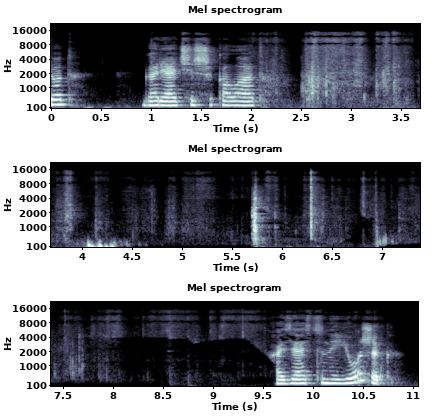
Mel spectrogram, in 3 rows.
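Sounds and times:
paper pages rustling: 0:02.0 - 0:09.5
crisp paper snaps: 0:05.6 - 0:07.1.

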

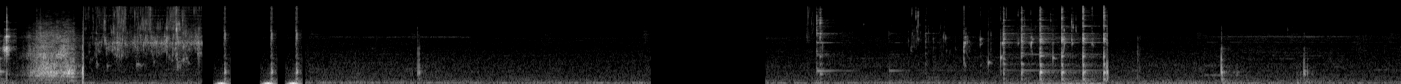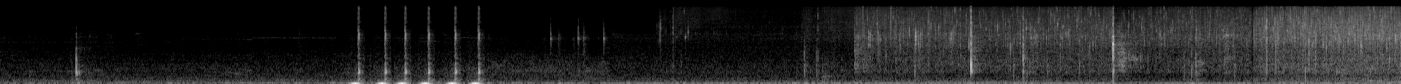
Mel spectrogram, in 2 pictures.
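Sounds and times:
glass dishes and utensils clinking: 0:08.1 - 0:11.1.

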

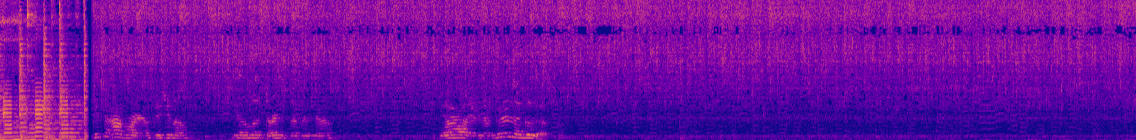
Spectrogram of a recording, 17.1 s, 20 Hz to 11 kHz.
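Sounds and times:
tap running into sink: 0:07.5 - 0:17.0.

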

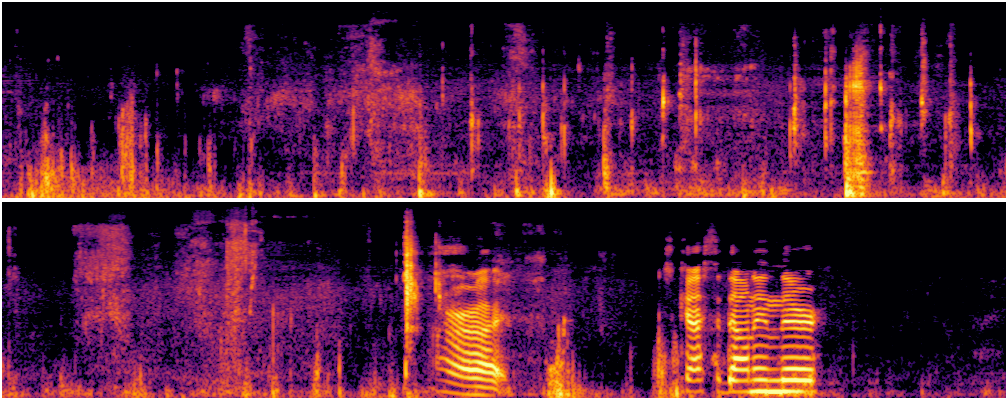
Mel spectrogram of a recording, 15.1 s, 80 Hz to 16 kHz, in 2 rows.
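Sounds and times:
fishing rod and reel handled: 0:00.3 - 0:11.9.

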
